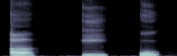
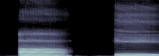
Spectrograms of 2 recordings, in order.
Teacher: ಅ, ಇ, ಉ ಹೀಗೆ ಒಂದು ಮಾತ್ರೆಯ ಕಾಲದಲ್ಲಿ ಹೇಳುವ ಹ್ರಸ್ವಸ್ವರ. ಆ, ಈ ಹೀಗೆ 2 ಮಾತ್ರೆಗಳ ದೀರ್ಘಸ್ವರ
